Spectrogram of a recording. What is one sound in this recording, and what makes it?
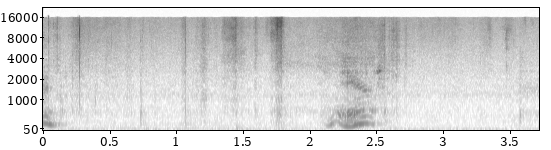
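A shoelace rustles and scrapes as it is pulled through a shoe's eyelets.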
